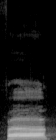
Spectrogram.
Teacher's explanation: یہ اوپر کے دانتوں کے کنارے نچلے ہونٹوں کے تر حصے سے جب ٹچ ہوتے ہیں، آپس میں ملتے ہیں، تو پھر فا ادا ہوتا ہے۔ جیسے میں ادا کرتا ہوں فا، یعنی اوپر کے دانتوں کا جو کنارہ ہے وہ نیچے جو نچلے ہونٹوں کا تر حصہ ہے یہاں سے لگ رہا ہے، تو پھر فا ادا ہو رہا ہے۔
